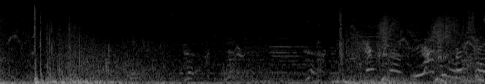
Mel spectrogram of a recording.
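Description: The Confringo spell is cast in Hogwarts Legacy, giving a sharp blasting crack followed by crackling, whooshing magical bursts and rumbling debris, loud and busy throughout.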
